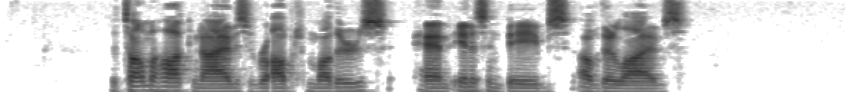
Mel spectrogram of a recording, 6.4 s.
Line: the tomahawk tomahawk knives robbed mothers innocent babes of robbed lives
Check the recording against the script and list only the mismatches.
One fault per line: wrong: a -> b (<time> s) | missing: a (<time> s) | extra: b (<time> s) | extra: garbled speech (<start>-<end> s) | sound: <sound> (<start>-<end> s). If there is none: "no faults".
missing: tomahawk (1.4 s)
sound: dropout (2.0-2.0 s)
extra: and (3.1 s)
wrong: robbed -> their (4.5 s)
